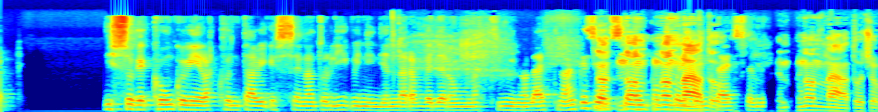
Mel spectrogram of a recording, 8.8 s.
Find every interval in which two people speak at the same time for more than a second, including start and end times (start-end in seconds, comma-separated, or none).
5.9-7.3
